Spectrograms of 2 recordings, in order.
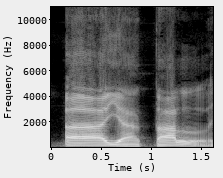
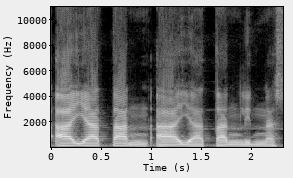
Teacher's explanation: cara membacanya dengan cara memasukkan kemudian tidak disertai dengan ghunah tidak disertai dengan dengungan · Yang dimasukkan itu ini bunyi tanwinnya ini masuk ke huruf lam, melebur ke huruf lam. Kita baca ayatal, jangan dibaca ayatan linnas, jangan, tapi dibaca ayatal seperti itu. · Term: idgham bila ghunah, idgham bila gunnah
